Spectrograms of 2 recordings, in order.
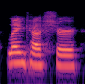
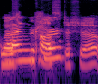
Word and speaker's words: Lancashire: Gloucestershire, Hampshire, Herefordshire, Hertfordshire, Herefordshire, Hertfordshire, Huntingdonshire, Lancashire, Lincolnshire, Leicestershire. Lancastershire, or is it Lancaster? Lancashire. Lancashire? Lanca. It's L-A-N-C-A, sure.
